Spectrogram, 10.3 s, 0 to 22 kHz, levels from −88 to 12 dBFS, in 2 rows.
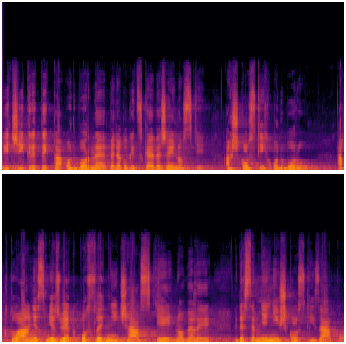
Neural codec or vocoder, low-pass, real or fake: none; 14.4 kHz; real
